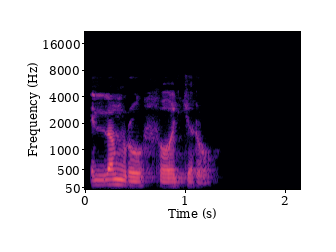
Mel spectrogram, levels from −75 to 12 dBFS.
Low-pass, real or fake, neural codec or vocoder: 7.2 kHz; fake; codec, 16 kHz in and 24 kHz out, 2.2 kbps, FireRedTTS-2 codec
